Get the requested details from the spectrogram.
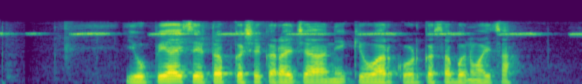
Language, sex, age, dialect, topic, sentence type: Marathi, male, 18-24, Standard Marathi, banking, question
